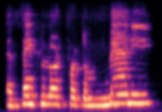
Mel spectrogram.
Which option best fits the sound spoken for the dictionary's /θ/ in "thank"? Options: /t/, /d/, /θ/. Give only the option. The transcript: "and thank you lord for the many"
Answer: /θ/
